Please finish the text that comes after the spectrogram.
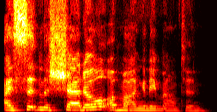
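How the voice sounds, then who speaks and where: A woman born in Malaysia presents a webinar over a video call, her voice sitting a little high. She talks in a relaxed, unhurried way with plenty of ums. It sounds like she is speaking from home. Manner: relaxed, many fillers, mixes in te reo Māori phrases. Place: home in Auckland.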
